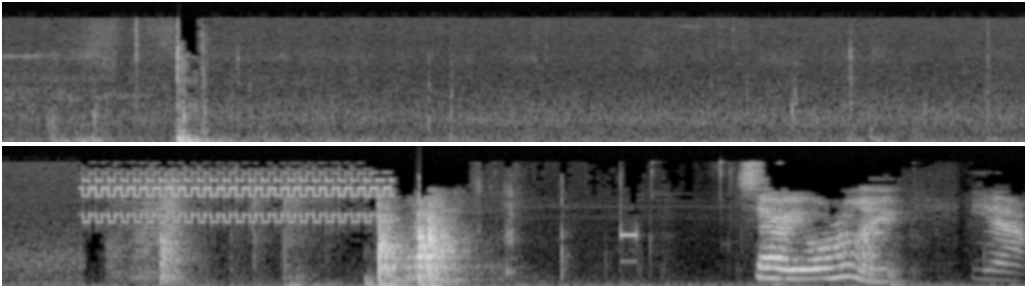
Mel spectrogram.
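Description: Touch-tone keypad beeps sound as a phone number is dialed, arriving as a quick burst of electronic tones in the middle of an otherwise quiet scene. A thump and a rustle come before the beeps, and other noise follows.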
